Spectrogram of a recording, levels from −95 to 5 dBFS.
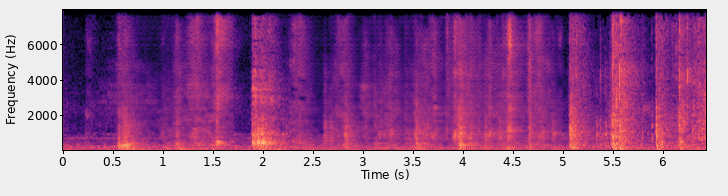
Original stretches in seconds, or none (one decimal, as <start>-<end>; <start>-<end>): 0.0-0.5; 1.7-2.3; 5.0-6.4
